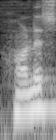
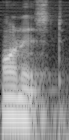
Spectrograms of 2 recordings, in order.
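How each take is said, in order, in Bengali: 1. শব্দটি h ধ্বনি দিয়ে শুরু হয়। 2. শব্দটি স্বরধ্বনি দিয়ে শুরু হয়। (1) "হনেস্ট নয়" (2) "উচ্চারণটা ভাওয়েল প্রোনাউন্সিয়েশন দিয়ে শুরু হচ্ছে"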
